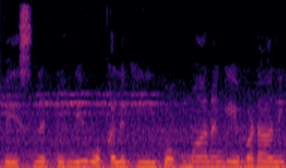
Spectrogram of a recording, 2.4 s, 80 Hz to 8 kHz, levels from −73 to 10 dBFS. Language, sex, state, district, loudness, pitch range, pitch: Telugu, female, Andhra Pradesh, Krishna, -27 LUFS, 200-210 Hz, 205 Hz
